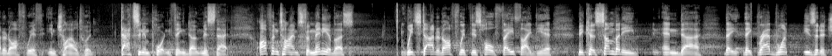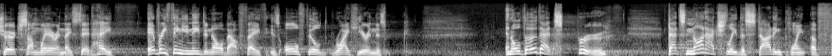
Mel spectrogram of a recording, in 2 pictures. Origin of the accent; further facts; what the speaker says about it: Elizabeth, South Australia, Australia; I was born in this area and kind of raised in what I would say is probably one of the most famous or infamous parts of Australia, in Elizabeth, South Australia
